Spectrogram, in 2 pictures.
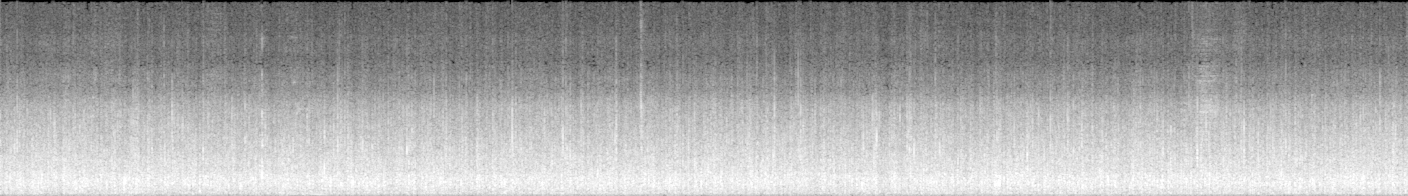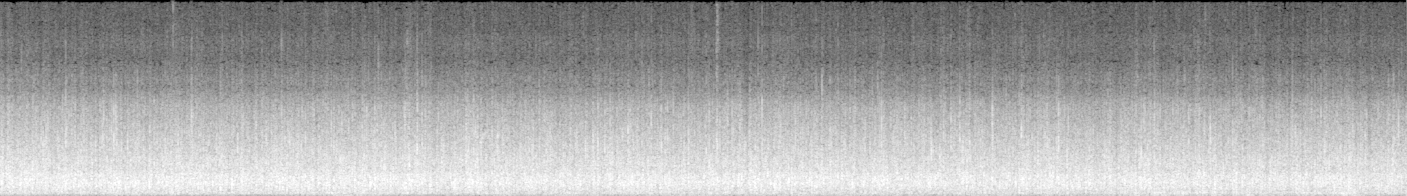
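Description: Rain falling steadily, an even dense patter that holds the same level throughout.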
